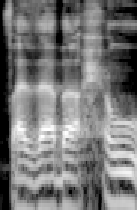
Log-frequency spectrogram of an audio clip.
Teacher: حو واو مدہ ہے، ایک الف کی مقدار کے برابر لمبا کرنا ہے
